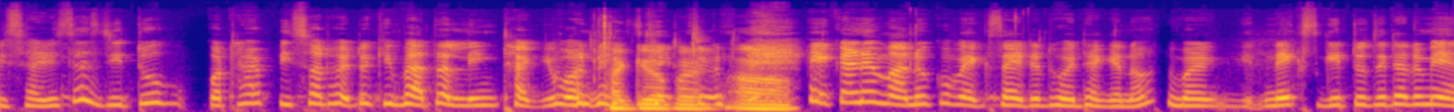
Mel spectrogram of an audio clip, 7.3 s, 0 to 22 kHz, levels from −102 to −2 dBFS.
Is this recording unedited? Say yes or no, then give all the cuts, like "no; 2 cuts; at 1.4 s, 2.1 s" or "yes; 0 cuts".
yes; 0 cuts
